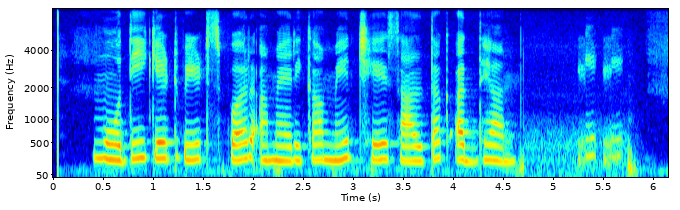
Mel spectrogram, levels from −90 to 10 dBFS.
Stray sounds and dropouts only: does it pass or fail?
fail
